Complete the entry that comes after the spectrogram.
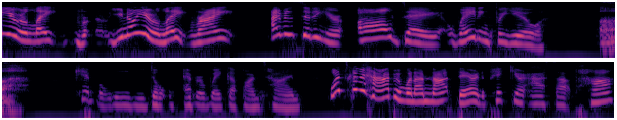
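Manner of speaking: put-on playful, teasing girl-next-door voice. Speaker demonstrating a role type they used to do, girl-next-door voice. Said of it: "I used to do like the girl next door".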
